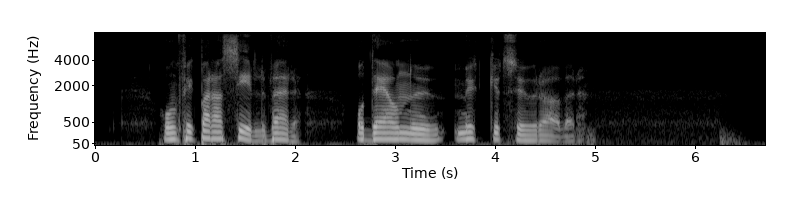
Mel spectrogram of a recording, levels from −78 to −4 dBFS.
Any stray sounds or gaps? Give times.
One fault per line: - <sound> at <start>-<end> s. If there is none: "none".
none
